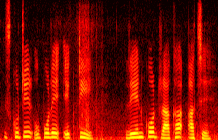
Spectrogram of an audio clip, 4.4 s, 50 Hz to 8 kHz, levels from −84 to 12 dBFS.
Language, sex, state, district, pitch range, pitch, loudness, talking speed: Bengali, female, West Bengal, Cooch Behar, 190-240 Hz, 225 Hz, -16 LUFS, 80 wpm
